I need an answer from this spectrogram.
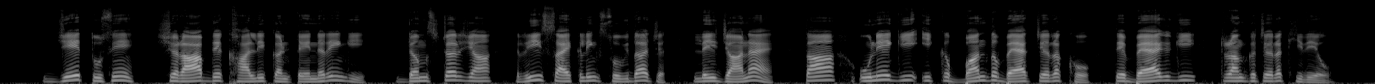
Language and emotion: Dogri, neutral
